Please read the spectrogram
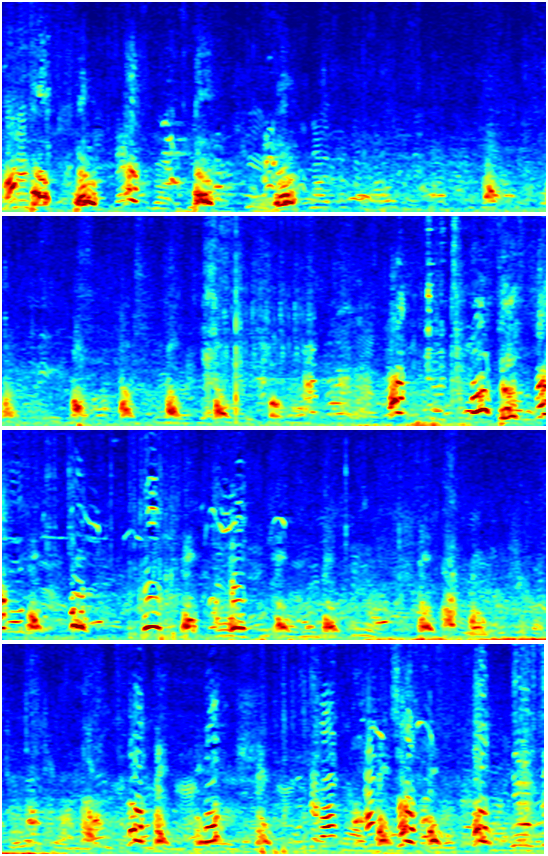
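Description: A dog barking in short, repeated barks as it runs an agility course.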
